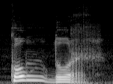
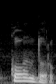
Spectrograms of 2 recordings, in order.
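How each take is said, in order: First: The stress is on the last syllable. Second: The stress is on the first syllable. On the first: The speaker calls it right. "A palavra, acredite, é condor" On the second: The speaker calls it wrong. "e não côndor, como pretendem alguns"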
